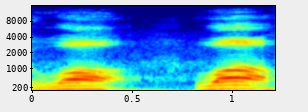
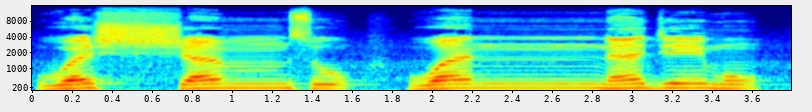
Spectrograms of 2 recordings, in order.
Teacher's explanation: তো এই তিনটা হরফের ক্ষেত্রে যখন আমরা ওয়াও পড়বো তখন ঠোঁট যেন গোল থাকে, এটা সবাই গভীরভাবে খেয়াল করে। ঠোঁট যদি গোল না হয় তাহলে ওয়াও মোটা হয়ে যায়, ওয়া হয়ে যায়।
